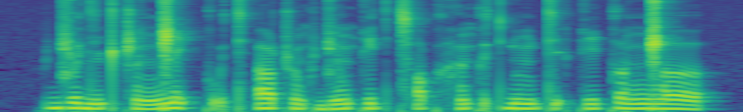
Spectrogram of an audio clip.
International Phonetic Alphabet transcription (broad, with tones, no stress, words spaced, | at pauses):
d͡ʑu˥˩dʲɐ̃˥˩tʲ ʈ͡ʂə̃˩ ŋ͡ǁi˦˥ʔkṵ˨˩˦tʲʔɒ˦˥ ʈ͡ʂũ˩kd͡ʑũ˥˩ki˥˩tʲ t͡sʼɒ˥˩khə̃˦˥kə̰˦˥tʲ bə̃˦˥btʲə˩ʔki˦˥kɤ˦˥ ŋ͡ǁɤ˥˩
